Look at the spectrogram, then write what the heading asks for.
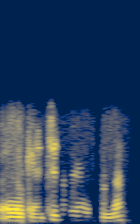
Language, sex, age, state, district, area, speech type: Telugu, male, 30-45, Andhra Pradesh, Chittoor, rural, conversation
